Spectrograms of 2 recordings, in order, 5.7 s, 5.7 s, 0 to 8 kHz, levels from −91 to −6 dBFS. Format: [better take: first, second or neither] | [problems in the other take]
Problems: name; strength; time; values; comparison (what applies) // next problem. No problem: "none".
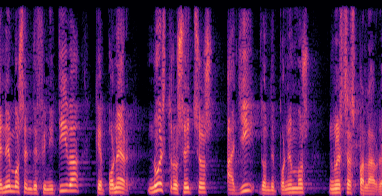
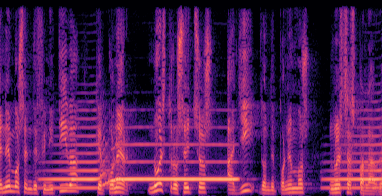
first | background sound (Brass instrument); 2 dB above the speech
